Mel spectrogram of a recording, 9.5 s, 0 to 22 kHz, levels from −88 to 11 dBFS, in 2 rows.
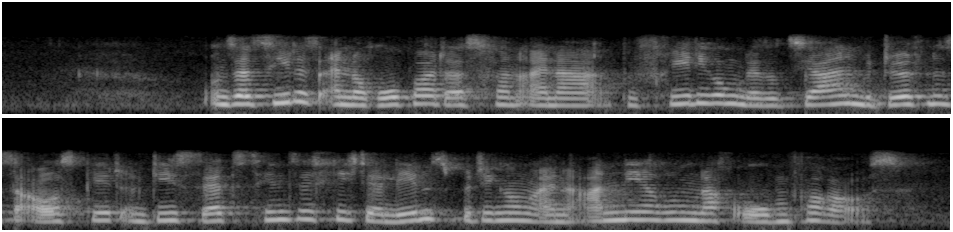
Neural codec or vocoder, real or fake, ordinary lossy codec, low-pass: none; real; Opus, 16 kbps; 7.2 kHz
